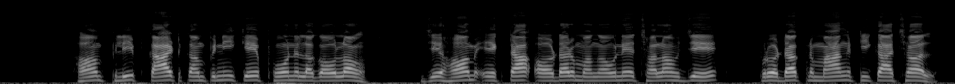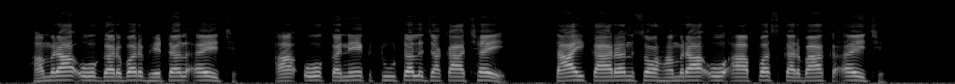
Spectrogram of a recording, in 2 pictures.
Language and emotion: Maithili, neutral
